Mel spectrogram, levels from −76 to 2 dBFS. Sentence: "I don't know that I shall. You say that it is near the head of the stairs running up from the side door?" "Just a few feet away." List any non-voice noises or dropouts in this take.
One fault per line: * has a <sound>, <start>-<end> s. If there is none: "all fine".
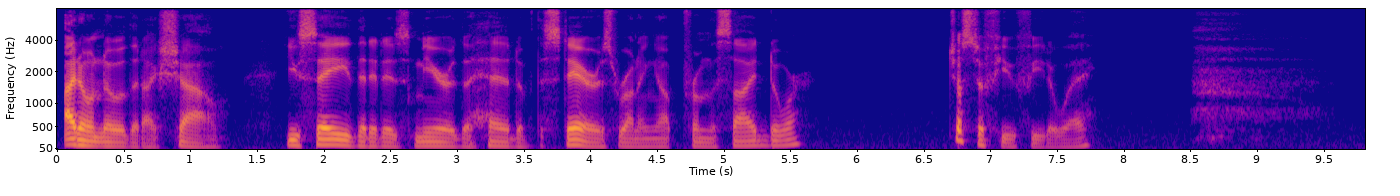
* has a sigh, 8.5-9.6 s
